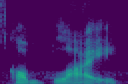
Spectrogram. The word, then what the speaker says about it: comply: So again the pronunciation of this is comply not completely. Okay because this is actually a common misconception that l y is always pronounced as lee.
